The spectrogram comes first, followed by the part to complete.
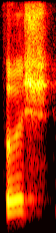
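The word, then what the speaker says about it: Fourche: Foosh? Foosh, like push with an F?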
